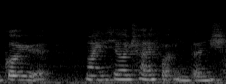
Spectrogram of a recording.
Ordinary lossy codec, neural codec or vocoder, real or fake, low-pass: none; none; real; 7.2 kHz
